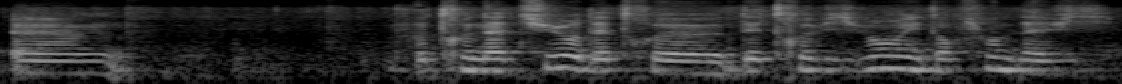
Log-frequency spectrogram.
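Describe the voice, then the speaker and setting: Speech comes at a very slow pace, broken by long, frequent pauses. The room echo is audible and the background noise noticeable. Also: woman. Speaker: medium giving spiritual guidance. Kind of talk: channeled oracle reading. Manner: hesitant, many fillers.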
